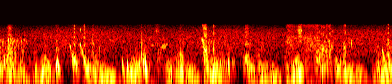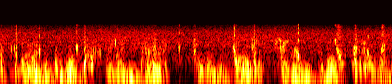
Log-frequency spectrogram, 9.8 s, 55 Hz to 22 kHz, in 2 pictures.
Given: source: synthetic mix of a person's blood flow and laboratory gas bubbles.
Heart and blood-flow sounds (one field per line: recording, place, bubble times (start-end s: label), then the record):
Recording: Doppler ultrasound of blood flow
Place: precordium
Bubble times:
0.00-0.35 s: bubbles
0.67-0.79 s: bubbles
0.84-1.20 s: bubbles
1.49-1.64 s: bubbles
1.67-2.10 s: bubbles
2.23-2.33 s: bubbles
2.50-3.17 s: bubbles
3.57-4.17 s: bubbles
4.23-4.43 s: bubbles
4.67-4.97 s: bubbles
5.01-5.52 s: bubbles
5.58-5.66 s: bubbles
5.83-6.17 s: bubbles
6.30-6.38 s: bubbles
6.65-7.00 s: bubbles
7.10-7.18 s: bubbles
7.29-7.39 s: bubbles
7.80-8.21 s: bubbles
8.32-8.68 s: bubbles
9.07-9.25 s: bubbles
9.29-9.57 s: bubbles
9.65-9.74 s: bubbles
From the record:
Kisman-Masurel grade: 243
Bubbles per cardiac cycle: several, 3 to 8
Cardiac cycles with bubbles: 100%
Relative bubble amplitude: loud (0.450 to 0.775)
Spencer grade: 3 (all of the cardiac periods contain showers or single bubble signals, but not dominating or overriding the cardiac motion signals)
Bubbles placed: anywhere in the cardiac cycle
